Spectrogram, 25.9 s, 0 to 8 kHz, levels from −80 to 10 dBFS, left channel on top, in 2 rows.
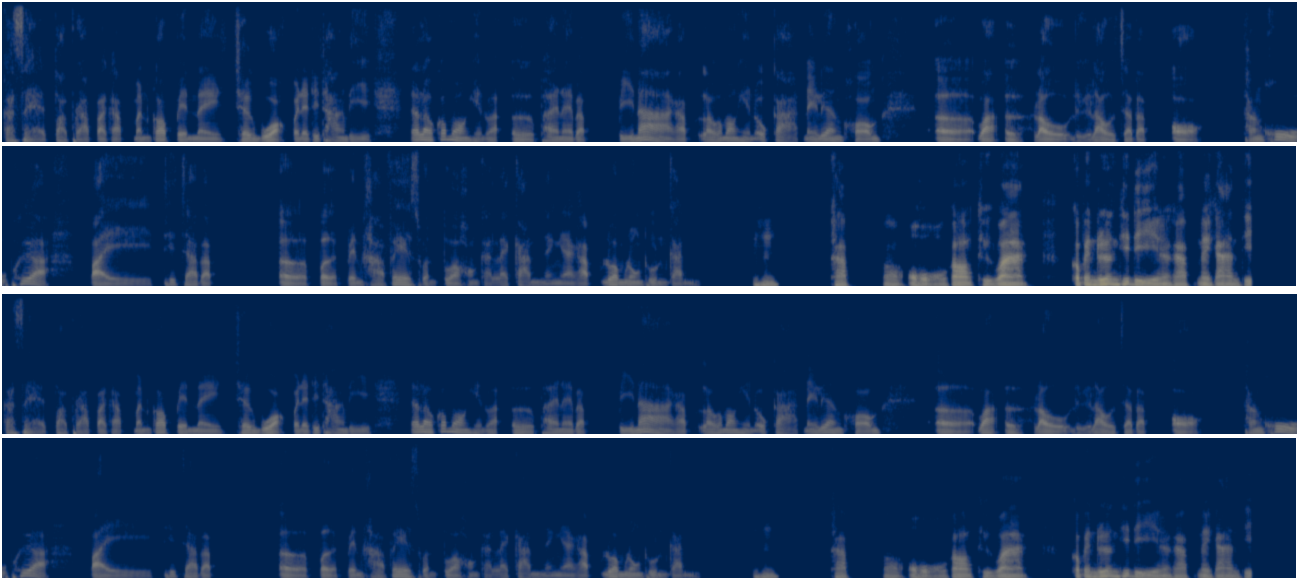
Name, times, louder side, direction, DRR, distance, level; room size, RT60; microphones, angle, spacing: voice 1, 0.0-5.9 6.2-9.1 9.3-11.4 11.7-12.0 12.4-15.1 15.7-19.9, left 2 dB, 90° left, 3.4 m, -42 dB
voice 2, 21.8-23.2 23.7-25.5, left 6 dB, 70° left, 0.4 m, -32 dB
open air
head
